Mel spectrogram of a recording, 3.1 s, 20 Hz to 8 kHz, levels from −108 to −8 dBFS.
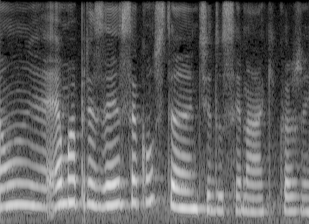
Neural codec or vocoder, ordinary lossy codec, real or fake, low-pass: none; none; real; none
